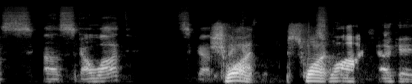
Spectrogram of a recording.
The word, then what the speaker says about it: Schwandt: So if I say it wrong, Schwandt.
